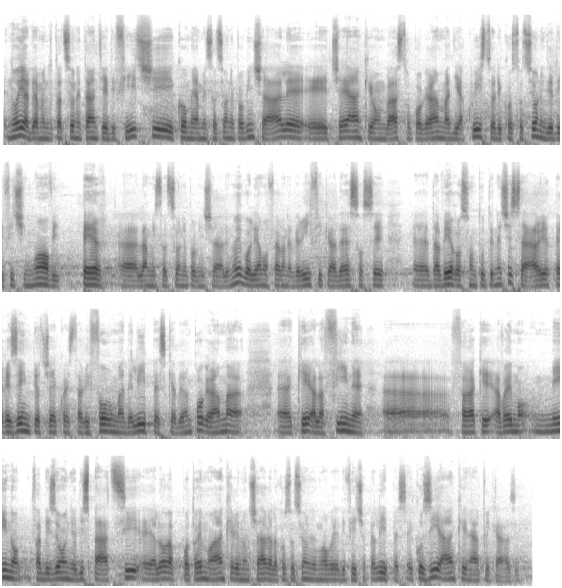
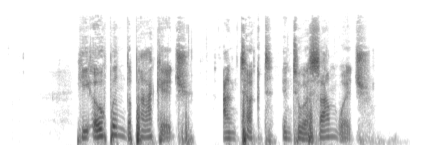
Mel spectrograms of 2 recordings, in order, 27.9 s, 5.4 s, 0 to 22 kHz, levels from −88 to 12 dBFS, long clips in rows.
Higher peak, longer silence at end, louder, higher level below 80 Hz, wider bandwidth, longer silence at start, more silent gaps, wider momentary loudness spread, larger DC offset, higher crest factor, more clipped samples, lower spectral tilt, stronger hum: about the same, -2 dBFS vs -4 dBFS; second, 0.35 s vs 0.8 s; about the same, -24 LUFS vs -24 LUFS; second, -50 dBFS vs -42 dBFS; about the same, 16 kHz vs 16 kHz; second, 0 s vs 0.95 s; neither; second, 8 LU vs 12 LU; neither; about the same, 20 dB vs 24 dB; neither; first, -5.5 dB/octave vs -3.5 dB/octave; neither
